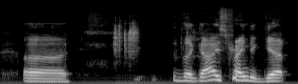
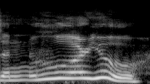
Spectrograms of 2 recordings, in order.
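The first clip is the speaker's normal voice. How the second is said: put-on slow, higher, louder drunk question; drunk Russian agent; 9 semitones higher, 5 dB louder, slower than usual. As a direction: lean in and demand it, tipsy.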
